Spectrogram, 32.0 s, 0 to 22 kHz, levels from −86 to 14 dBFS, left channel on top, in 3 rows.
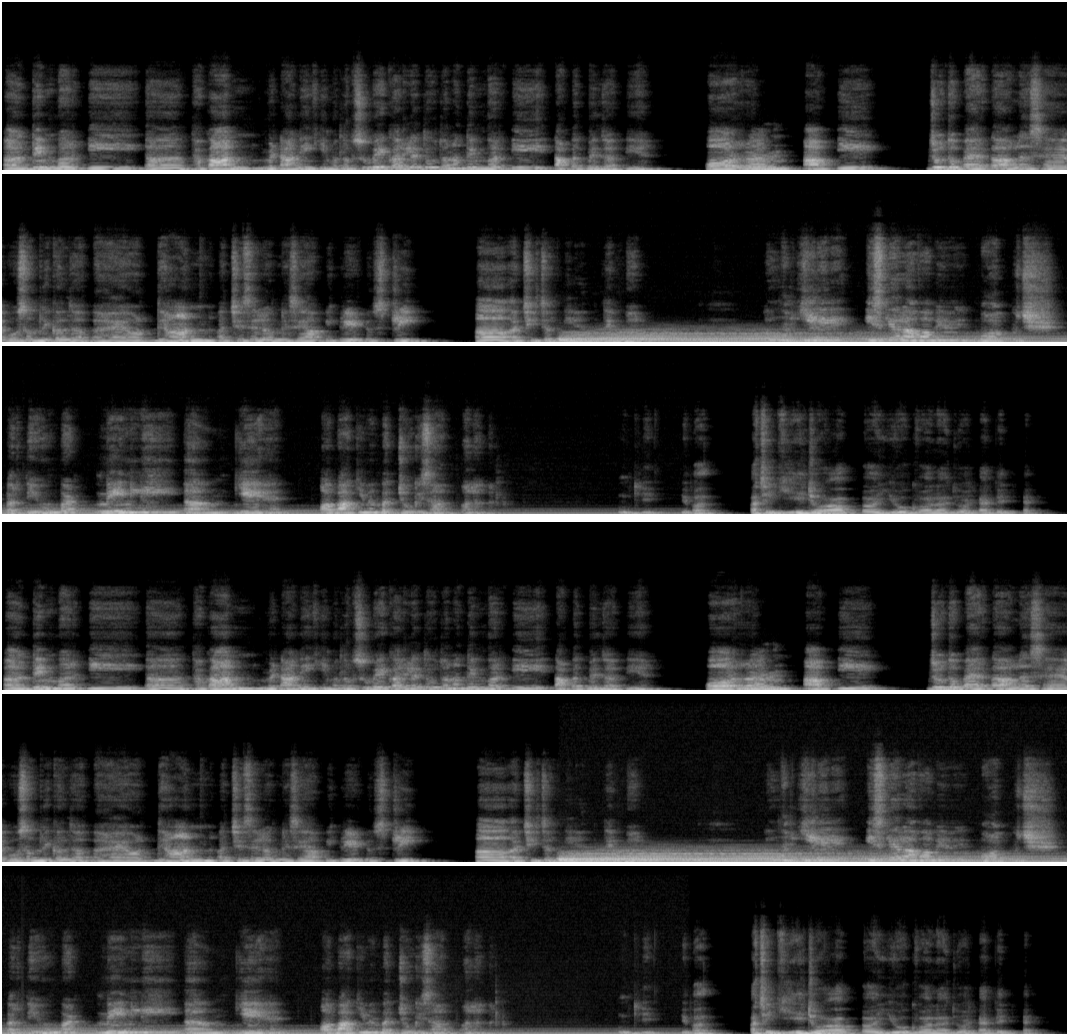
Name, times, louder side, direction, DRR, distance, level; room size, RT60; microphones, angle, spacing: voice 1, 0.0-6.5 7.0-8.7 9.2-14.8 15.4-17.0 18.3-24.1 24.5-26.1, equal, 70° left, -7 dB, 0.9 m, -20 dB
voice 2, 7.4-7.8 16.2-16.6 17.6-18.0 18.4-18.6 18.8-18.9 27.5-27.8 28.2-28.3 28.9-31.6, right 1 dB, 25° right, -1 dB, 0.7 m, -19 dB
Gong, 16.2-28.2, right 4 dB, 85° right, 0.4 m, -24 dB
2.6 x 2.6 x 2.2 m, 0.35 s
head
